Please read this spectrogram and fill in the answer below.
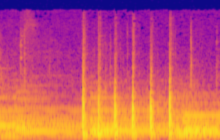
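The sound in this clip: Knocking on a door: a quick series of several sharp, hard raps, evenly spaced over about a second, heard over a steady, sustained tonal hum.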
